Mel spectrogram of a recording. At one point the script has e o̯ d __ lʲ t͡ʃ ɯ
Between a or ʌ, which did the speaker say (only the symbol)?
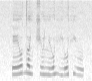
ʌ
